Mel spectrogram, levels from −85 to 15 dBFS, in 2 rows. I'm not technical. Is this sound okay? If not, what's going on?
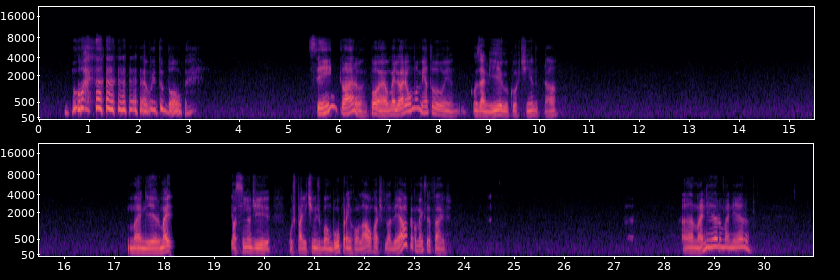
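No, not quite. There's a gap around 18.11 s and the speech comes back a bit hurried afterwards.

From 18.11 s to 19.39 s you'll hear a long network dropout. The last bit of sound gets smeared into a short buzz that fades, then it goes quiet. When the speech returns, about a second of it is simply gone. It was never played, so nothing was skipped on your end. The likely cause is the connection briefly stalling, so that chunk of audio never made it through.

Right after that, the speech comes back sounding rushed. That's jitter buffer speed-up. After the stall, the receiver had a backlog of audio stored up. To catch up, it trimmed out tiny slivers of sound many times in a row, so the talking plays faster but at the same pitch. It runs about 12% fast from 19.59 s to 20.87 s, cutting out a bit over a tenth of a second in total. Then it runs about 11% fast from 21.38 s to 21.81 s, cutting out roughly another twentieth of a second.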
